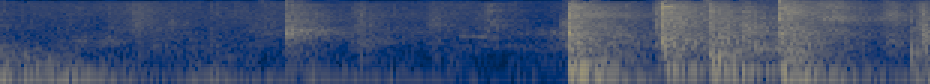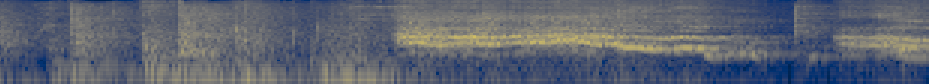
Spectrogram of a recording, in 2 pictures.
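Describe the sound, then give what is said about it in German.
Someone falls while climbing onto a wardrobe: a sudden heavy thud breaks in, followed by several bumps, knocks and clattering that continue as a loud, busy jumble to the end. “Ja, runtergefallen bist. Nein. Weil du gerade am Aufklettern warst.”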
